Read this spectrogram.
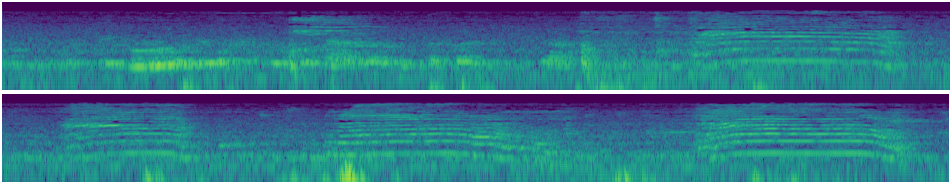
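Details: Domestic cats, two in the household, giving a series of drawn-out meows, each arching up then falling, about four calls spaced one and a half to two seconds apart, with faint room noise between.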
